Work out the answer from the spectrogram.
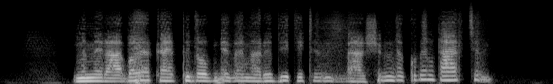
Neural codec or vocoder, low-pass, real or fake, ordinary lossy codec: codec, 44.1 kHz, 0.9 kbps, DAC; 19.8 kHz; fake; none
